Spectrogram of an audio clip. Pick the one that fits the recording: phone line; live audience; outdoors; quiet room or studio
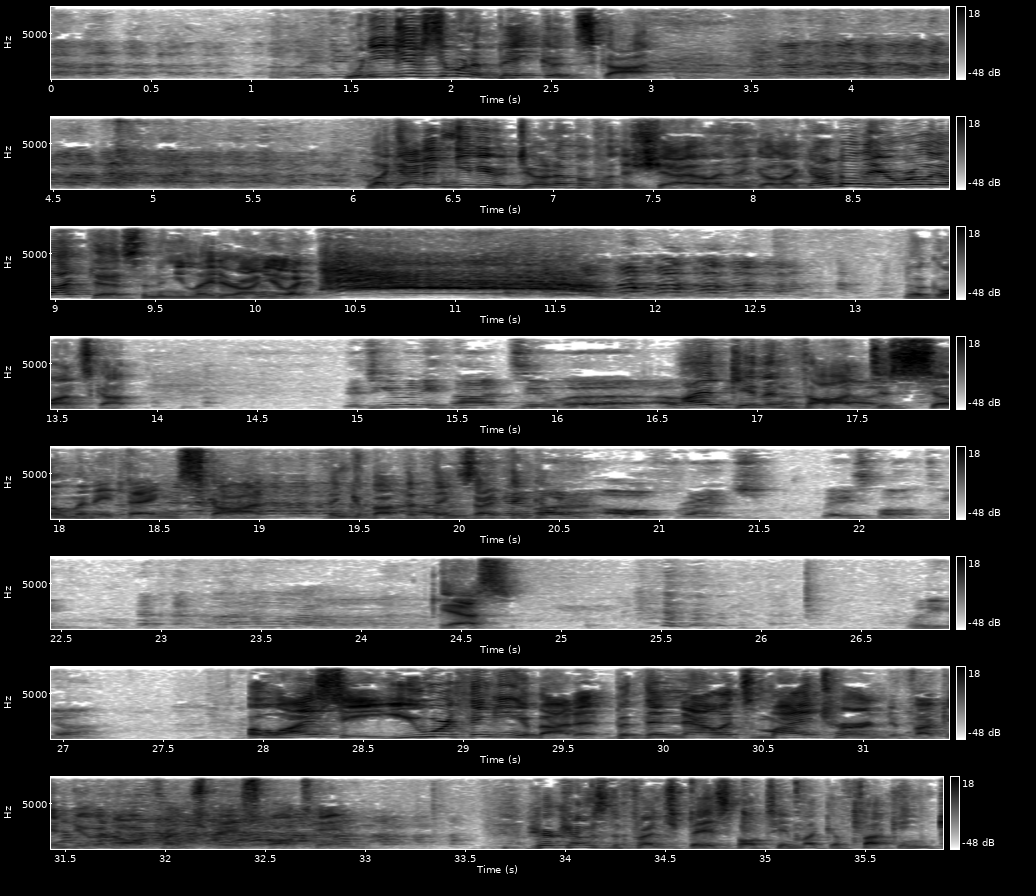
live audience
